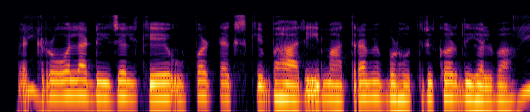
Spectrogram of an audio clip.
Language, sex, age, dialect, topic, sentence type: Bhojpuri, female, 18-24, Southern / Standard, banking, statement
